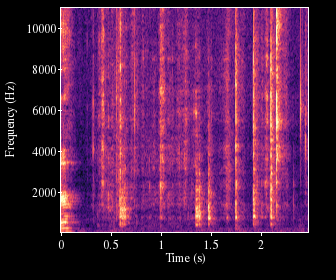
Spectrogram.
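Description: Hard plastic parts of a large transforming toy robot figure clicking and clacking as a hidden flap is handled, a series of light, sharp clicks.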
